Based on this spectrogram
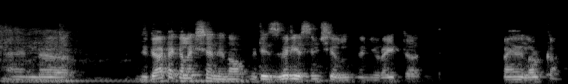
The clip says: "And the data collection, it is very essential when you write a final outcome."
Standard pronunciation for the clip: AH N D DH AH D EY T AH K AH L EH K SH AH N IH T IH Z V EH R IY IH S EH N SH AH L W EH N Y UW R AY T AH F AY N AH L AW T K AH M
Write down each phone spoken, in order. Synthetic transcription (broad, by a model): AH N D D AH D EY T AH K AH L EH K SH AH N IH T IH Z V EH R IY IH S EH N SH AH L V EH N Y UW R AY T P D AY AH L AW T K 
